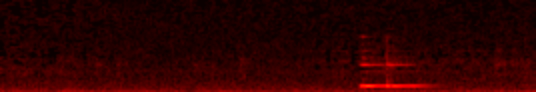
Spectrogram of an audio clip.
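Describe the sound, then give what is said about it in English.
A smartphone's Siri voice assistant activation beep: one short, clear electronic tone lasting about a third of a second, rising above a faint steady background hiss with no one speaking. “Hey, Siri. Oh, it's going to be a phone.”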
